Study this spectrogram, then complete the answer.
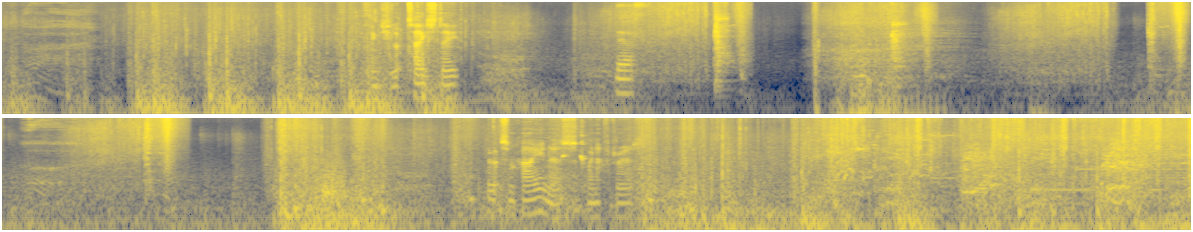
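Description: Large wings beat with heavy, deep whooshes.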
